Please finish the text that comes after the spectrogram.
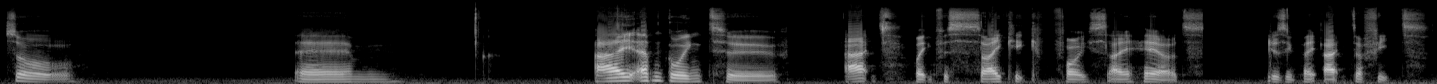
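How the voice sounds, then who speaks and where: Slow-paced man playing a tabletop game. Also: medium pitch, vocal fry, a bit bright, no echo, poor audio. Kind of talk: casual, deliberate game talk.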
